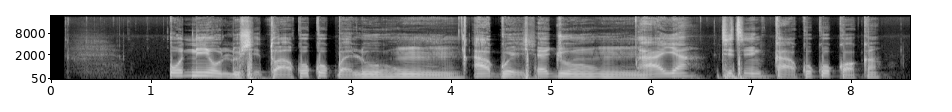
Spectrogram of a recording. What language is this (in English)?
Yoruba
